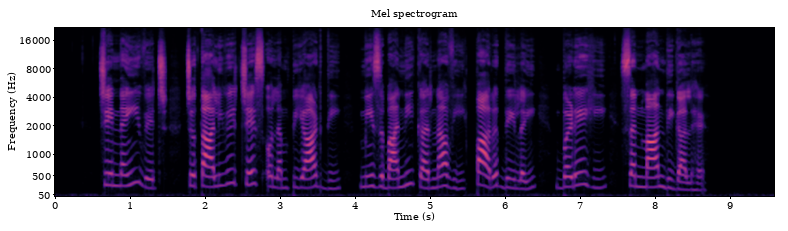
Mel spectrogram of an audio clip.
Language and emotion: Punjabi, neutral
